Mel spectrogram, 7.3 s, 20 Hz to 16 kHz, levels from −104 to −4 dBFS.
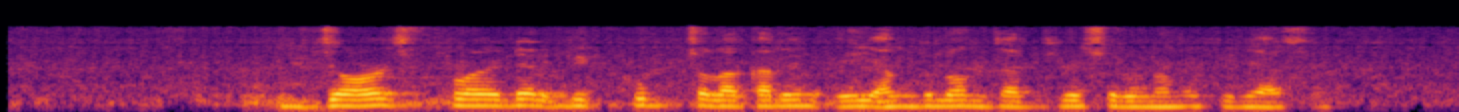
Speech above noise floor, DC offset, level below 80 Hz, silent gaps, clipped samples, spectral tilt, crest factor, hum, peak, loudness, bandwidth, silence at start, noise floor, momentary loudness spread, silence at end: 30 dB; under 0.1%; -56 dBFS; none; under 0.1%; -7.5 dB/octave; 18 dB; none; -6 dBFS; -22 LUFS; 7.4 kHz; 1 s; -51 dBFS; 10 LU; 0.65 s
